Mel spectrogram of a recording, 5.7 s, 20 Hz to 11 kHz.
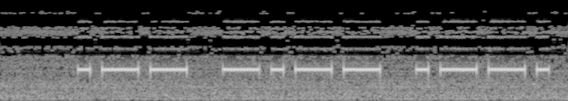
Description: Morse code, heard as a keyed tone, about 10 wpm, 1060 Hz. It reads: WYP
